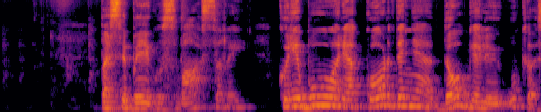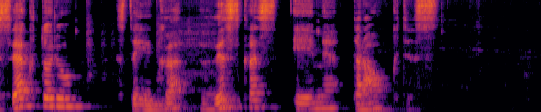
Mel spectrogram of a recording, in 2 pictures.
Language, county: Lithuanian, Šiauliai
